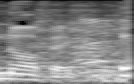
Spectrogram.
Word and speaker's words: Novick: It's Novick.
